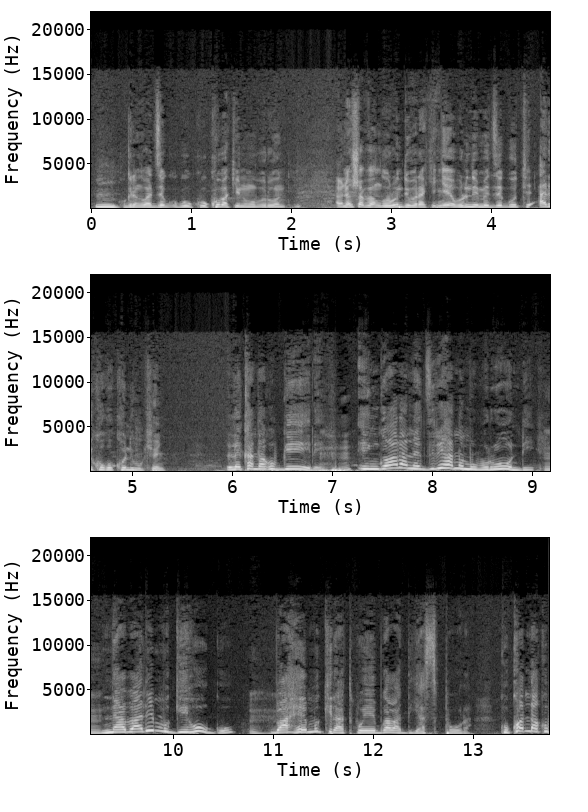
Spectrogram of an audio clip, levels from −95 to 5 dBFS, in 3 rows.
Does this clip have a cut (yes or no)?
no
